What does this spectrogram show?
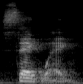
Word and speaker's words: segue: Só que a gente pronuncia essa palavra como sendo segue.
